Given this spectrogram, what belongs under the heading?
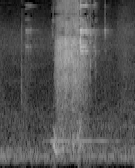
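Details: Dog sneezing on cue: a single short, hissing, sharp nasal burst in a quiet room.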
